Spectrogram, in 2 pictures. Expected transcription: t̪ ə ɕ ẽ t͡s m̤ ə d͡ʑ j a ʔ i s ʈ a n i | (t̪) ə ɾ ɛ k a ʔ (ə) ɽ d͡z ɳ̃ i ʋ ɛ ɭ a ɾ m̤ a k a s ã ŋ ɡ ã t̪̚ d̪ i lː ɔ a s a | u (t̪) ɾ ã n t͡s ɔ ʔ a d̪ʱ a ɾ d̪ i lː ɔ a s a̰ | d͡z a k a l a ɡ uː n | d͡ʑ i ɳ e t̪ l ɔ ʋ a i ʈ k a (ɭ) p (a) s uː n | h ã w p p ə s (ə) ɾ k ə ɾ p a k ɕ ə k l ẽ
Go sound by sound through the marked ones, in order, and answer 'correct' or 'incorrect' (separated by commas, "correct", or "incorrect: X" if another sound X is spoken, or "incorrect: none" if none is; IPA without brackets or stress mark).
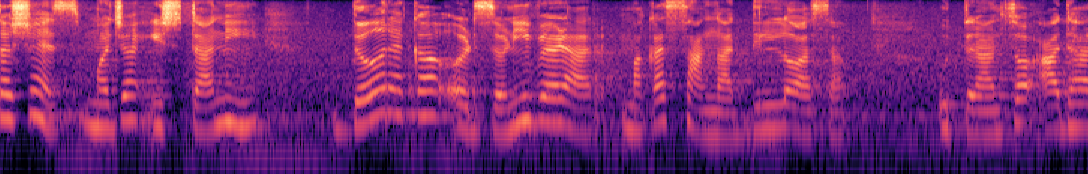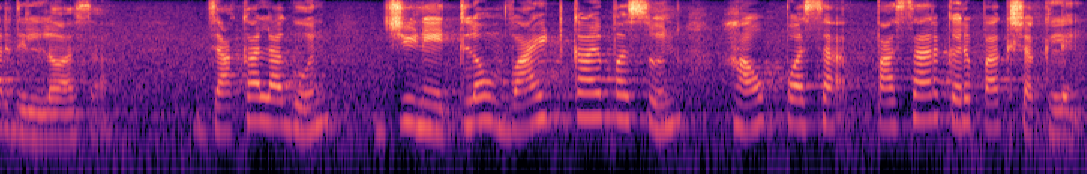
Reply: incorrect: d̪, correct, correct, correct, correct, incorrect: a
